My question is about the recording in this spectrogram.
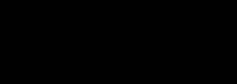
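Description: Near silence: faint room tone with a low steady hum, and a quick, faint double click near the end, a computer mouse click.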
